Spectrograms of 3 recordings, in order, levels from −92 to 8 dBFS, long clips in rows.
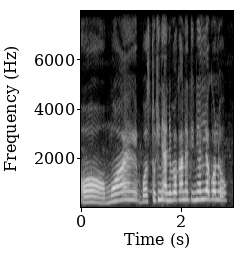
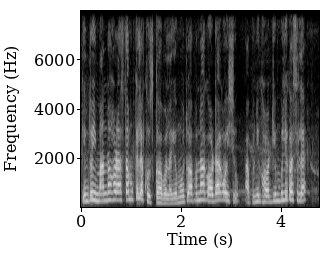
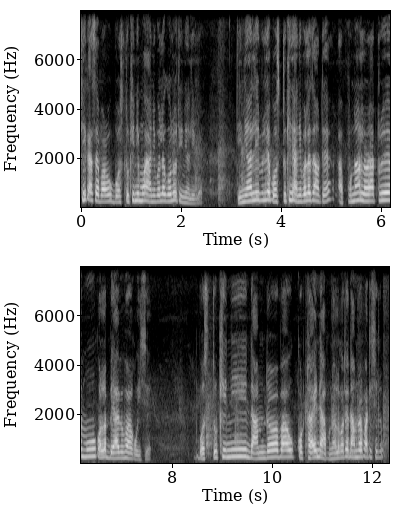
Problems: continuous background conversations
